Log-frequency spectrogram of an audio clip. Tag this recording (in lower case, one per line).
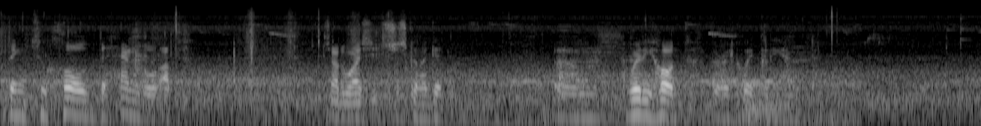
outside, rural or natural
speech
